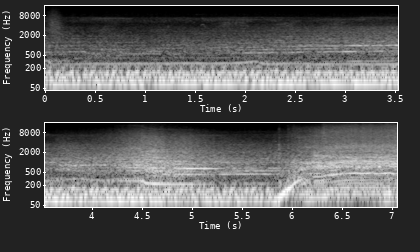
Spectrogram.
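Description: A sports car engine idles and revs.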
